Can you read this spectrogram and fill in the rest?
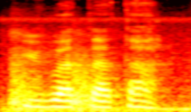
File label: "vevatatar", Wamesa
